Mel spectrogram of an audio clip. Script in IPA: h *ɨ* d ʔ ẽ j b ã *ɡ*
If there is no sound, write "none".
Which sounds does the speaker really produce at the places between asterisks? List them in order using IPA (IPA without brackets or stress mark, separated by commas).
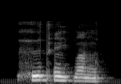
ɨ, ŋ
